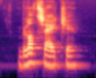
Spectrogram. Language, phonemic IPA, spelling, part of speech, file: Dutch, /ˈblɑtsɛicə/, bladzijtje, noun, Nl-bladzijtje.ogg
- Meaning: diminutive of bladzij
